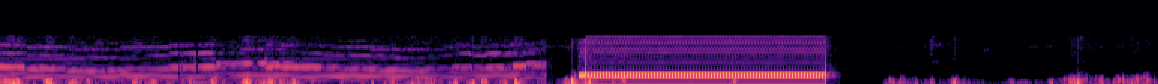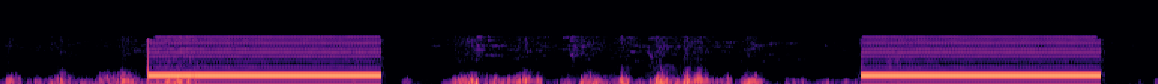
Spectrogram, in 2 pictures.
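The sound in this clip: Ringback tone on a telephone call being transferred: a short stretch of melodic music, then three long, steady, buzzy rings of about two seconds each, with softer, irregular sounds filling the gaps between them.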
